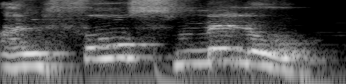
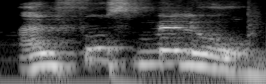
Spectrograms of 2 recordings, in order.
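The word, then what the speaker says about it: Alphonse Mellot: First, how do you pronounce the name of the brand? So Alphonse Melot. Alphonse Melot. It's very simple. Alphonse Melot.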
